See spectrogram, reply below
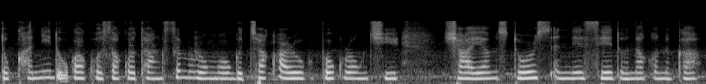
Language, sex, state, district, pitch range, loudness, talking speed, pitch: Garo, female, Meghalaya, South Garo Hills, 270-290 Hz, -16 LUFS, 125 wpm, 280 Hz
